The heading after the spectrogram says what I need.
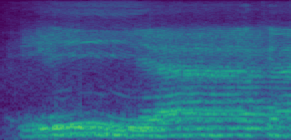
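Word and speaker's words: إِيَّاكَ: Ya-nya ada apanya? Tasdid. Nah ini yang sering dilalaikan orang. Tasdidnya enggak dibaca. Bacanya begini. Mereka Iyyaka na'budu wa iyyaka, kan? Tasdidnya enggak dibaca. Akhirnya I-nya panjang, nambah huruf. Tasdidnya enggak dibaca, ngurangi huruf.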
